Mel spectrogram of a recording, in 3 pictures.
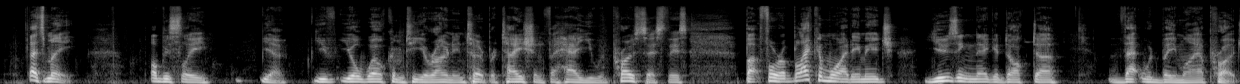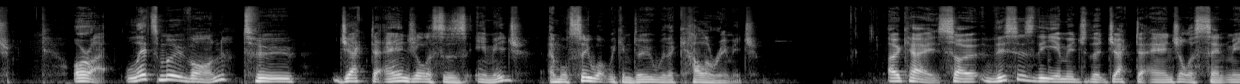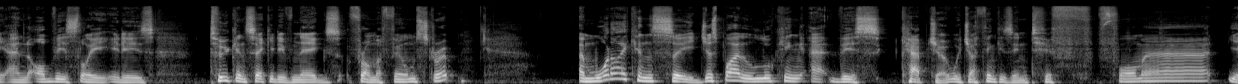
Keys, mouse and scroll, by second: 34.5 click, 36.0 scroll down 2.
